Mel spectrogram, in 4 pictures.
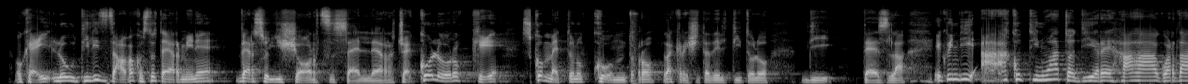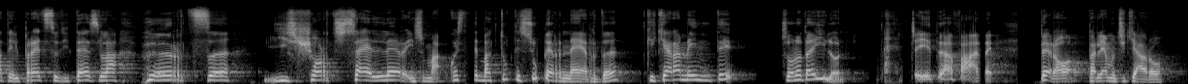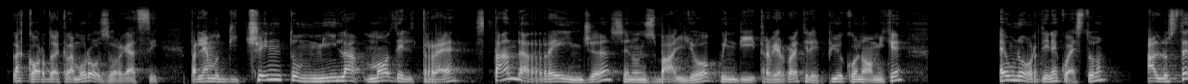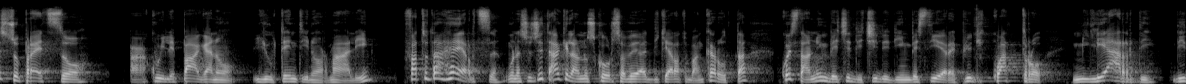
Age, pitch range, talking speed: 20-39, 115-185 Hz, 135 wpm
